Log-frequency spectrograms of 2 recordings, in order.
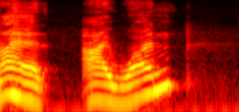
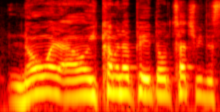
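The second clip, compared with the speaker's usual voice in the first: usual speaking voice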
